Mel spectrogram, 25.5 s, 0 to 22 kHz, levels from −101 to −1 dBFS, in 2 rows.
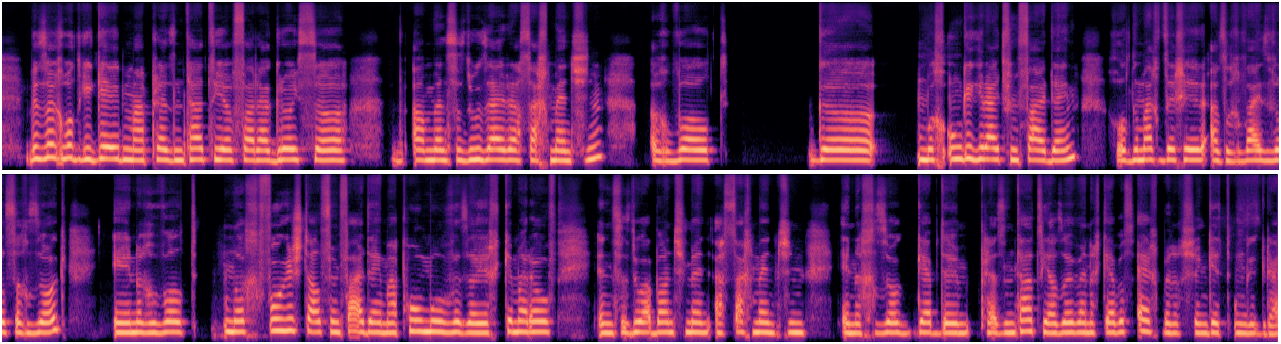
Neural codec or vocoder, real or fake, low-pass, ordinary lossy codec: autoencoder, 48 kHz, 128 numbers a frame, DAC-VAE, trained on Japanese speech; fake; none; none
